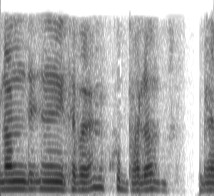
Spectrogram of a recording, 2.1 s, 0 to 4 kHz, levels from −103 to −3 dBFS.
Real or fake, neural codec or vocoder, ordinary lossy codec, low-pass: real; none; AAC, 16 kbps; 3.6 kHz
